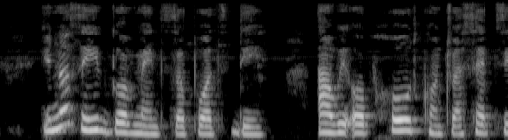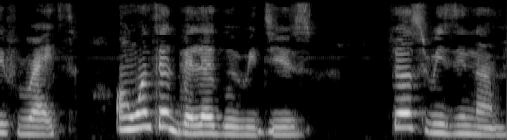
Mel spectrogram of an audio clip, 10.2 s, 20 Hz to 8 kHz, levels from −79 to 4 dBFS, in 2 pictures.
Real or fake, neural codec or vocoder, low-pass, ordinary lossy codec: real; none; 7.2 kHz; AAC, 32 kbps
